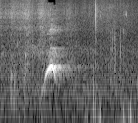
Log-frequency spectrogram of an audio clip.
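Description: A person's short, high yelp that rises in pitch, about three-quarters of a second in, as she steps into icy creek water. A few faint knocks from her steps in the shallow water follow near the end.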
